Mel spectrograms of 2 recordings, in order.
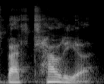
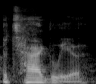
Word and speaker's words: Batalia: It's Batalia. It's batalia, not bataglia or not bataglia. It's batalia like a bat.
